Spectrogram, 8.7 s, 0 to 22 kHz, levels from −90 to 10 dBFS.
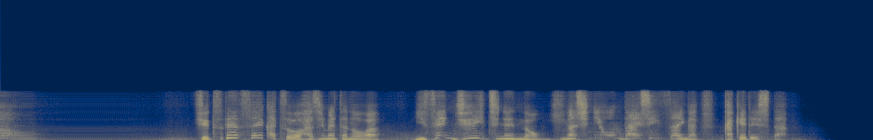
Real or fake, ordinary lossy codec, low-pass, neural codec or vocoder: fake; none; none; codec, 16 kHz, about 1 kbps, DyCAST, with the encoder's durations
